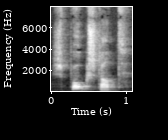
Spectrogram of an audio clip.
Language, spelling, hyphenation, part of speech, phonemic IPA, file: Dutch, spookstad, spook‧stad, noun, /ˈspoːk.stɑt/, Nl-spookstad.ogg
- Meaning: ghost town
